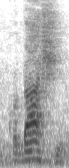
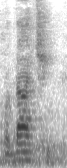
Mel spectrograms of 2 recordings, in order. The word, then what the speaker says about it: kodachi: Então, muda, kodashi, kodachi. Então tem essas diferenças em pronúncia, então eu já peço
